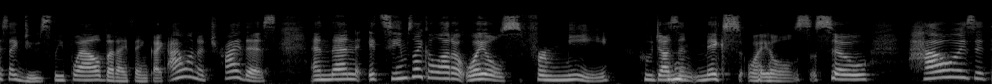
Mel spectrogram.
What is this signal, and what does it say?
Speech in English. There is no code.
